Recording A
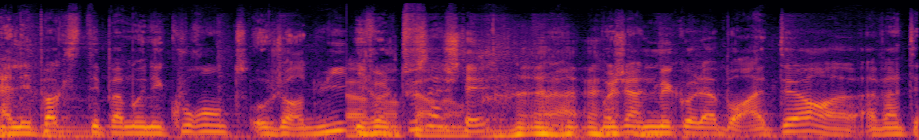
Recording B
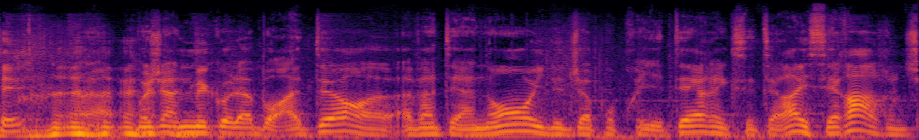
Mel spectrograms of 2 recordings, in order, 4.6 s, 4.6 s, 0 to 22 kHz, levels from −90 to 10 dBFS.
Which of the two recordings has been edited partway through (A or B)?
A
